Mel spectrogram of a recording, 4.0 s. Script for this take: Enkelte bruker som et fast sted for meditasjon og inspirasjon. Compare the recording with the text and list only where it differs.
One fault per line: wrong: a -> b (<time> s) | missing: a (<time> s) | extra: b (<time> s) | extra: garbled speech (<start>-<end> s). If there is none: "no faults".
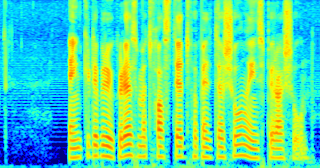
extra: det (1.6 s)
